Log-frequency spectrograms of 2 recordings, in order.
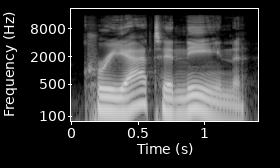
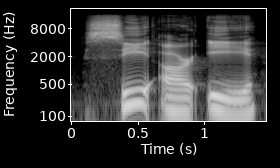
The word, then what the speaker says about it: creatinine: next word is creatinine so we added a syllable we had creatine and this is creatinine c-r-e-a-t-i-n-i-n-e yeah or you could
